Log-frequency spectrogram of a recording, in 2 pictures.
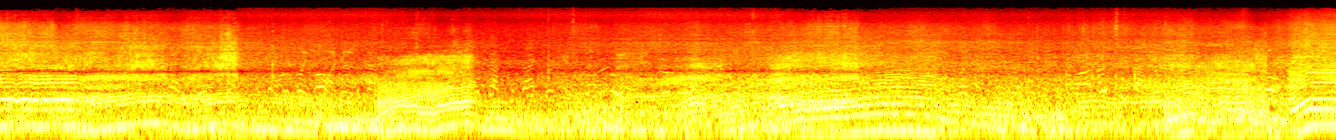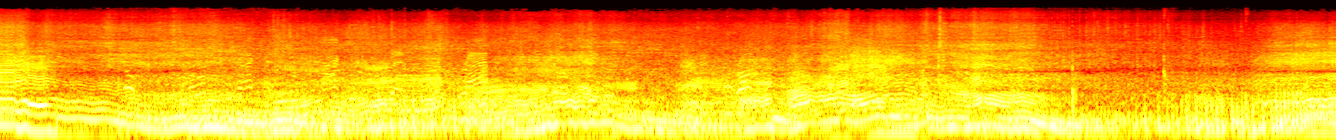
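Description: A dirt bike engine revs loudly, rising and falling in pitch.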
